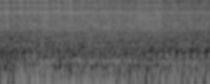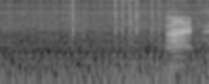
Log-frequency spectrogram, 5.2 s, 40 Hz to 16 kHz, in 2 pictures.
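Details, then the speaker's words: Chevrolet S10 pickup unrun since 2019, after fuel tank swap and mouse-nest cleanup: low idle rumble with slightly uneven, lumpy beat; keeps running but shaking, not idling cleanly. "it's idling it's shaking but idling"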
